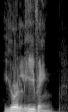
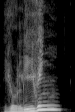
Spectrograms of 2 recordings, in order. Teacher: Rising intonation at the end of the sentence, it turns it into a question.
